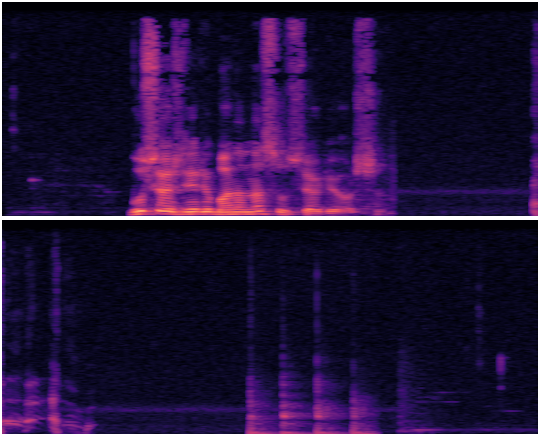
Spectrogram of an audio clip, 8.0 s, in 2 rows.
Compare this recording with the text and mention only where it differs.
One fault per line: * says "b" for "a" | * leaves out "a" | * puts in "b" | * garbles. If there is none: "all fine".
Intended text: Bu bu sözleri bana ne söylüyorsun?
* leaves out "bu"
* says "nasıl" for "ne"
